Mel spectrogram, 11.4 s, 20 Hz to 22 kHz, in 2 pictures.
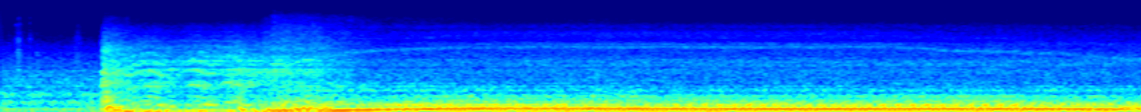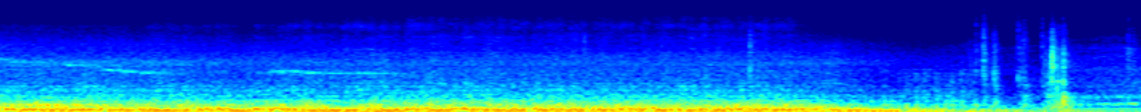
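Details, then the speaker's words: Hard starting on an LS-swapped 240SX with Holley Terminator X EFI on a hub dyno, during initial tuning with startup airflow/idle values restored; short crank catches, flares to high rev, settles to lumpy idle then cuts out; unusually sensitive start. "never had one that would wanted to be this sensitive of starting up there we go"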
